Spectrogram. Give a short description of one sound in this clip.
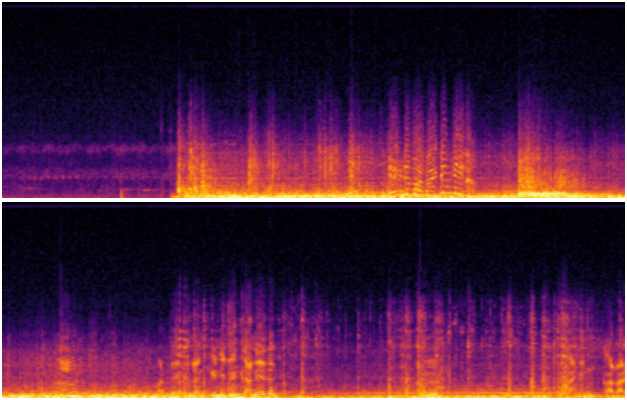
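Heavy rain pours down.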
